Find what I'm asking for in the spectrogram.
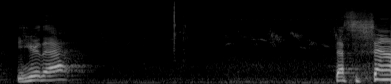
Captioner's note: birds chirping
